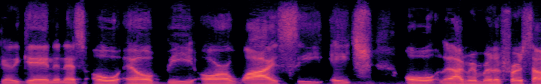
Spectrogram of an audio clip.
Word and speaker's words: Olbrych: And again, and that's Olbrych. I remember the first time I met you, Judy, I was having a challenge pronouncing your name, and you told me it's like old brick.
